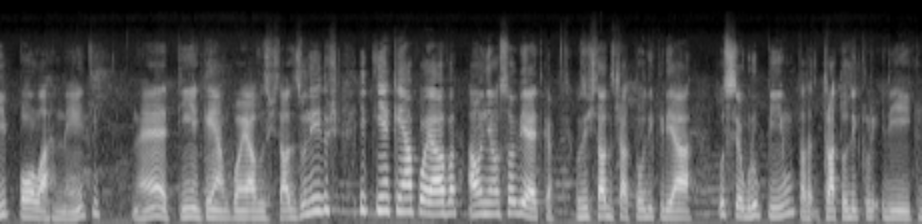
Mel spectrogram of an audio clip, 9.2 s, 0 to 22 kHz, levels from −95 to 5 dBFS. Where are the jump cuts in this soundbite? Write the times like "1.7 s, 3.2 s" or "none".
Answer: 4.6 s, 6.1 s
